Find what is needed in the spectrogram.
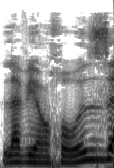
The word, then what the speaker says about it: La Vie en Rose: We say, oh, it's rose-colored glasses, you're in love, everything looks pink, and the French take on it, of course, Edith Piaf, La Vie en Rose, and that's one of the songs, but it's a Korean take on it.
